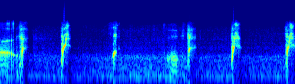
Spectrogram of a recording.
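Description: Six short voiced hiccup sounds at roughly one per second, with quiet room noise between them.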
